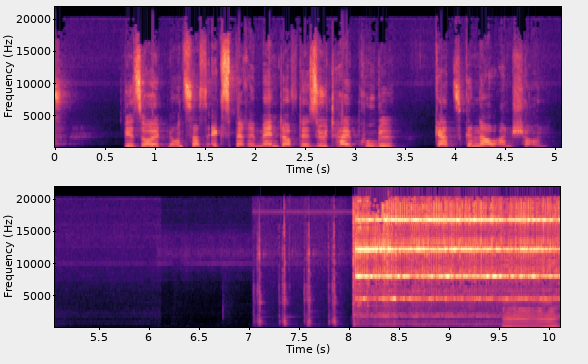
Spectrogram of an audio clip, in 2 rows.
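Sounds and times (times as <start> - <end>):
speech: 0.7 - 5.0, 9.5 - 10.1
alarm clock ringing: 8.0 - 10.1.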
